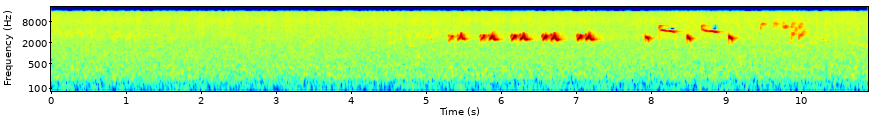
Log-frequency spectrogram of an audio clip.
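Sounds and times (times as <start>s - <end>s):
steady background hiss: 0.0s - 10.9s
small bird chirping: 7.9s - 10.2s.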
